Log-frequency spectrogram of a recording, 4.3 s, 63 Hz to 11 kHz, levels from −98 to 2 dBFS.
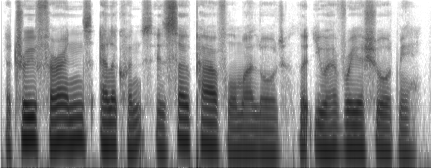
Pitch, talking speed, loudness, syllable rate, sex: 120 Hz, 195 wpm, -17 LUFS, 5.4 syllables/s, male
